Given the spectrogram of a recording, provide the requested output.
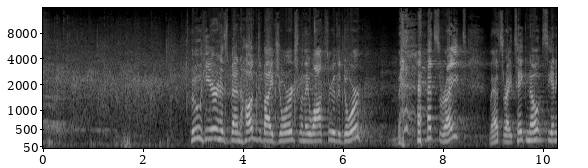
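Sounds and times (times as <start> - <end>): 
audience applause: 0.0 - 6.7
speech: 3.0 - 6.5, 7.1 - 10.2
laughter: 6.2 - 8.4.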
